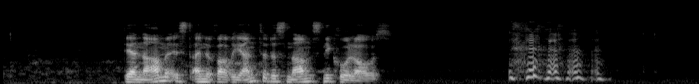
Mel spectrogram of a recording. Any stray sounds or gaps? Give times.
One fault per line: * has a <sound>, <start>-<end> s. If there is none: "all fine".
* has a laugh, 5.1-6.1 s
